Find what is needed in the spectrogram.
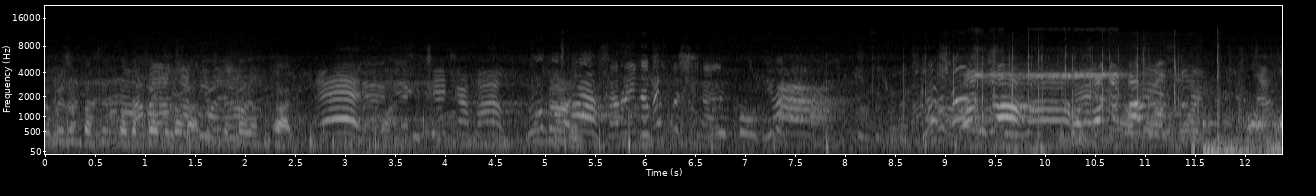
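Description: Several high voices calling out on a football pitch, short overlapping shouts with no clear words.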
